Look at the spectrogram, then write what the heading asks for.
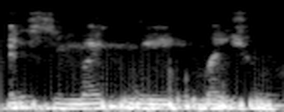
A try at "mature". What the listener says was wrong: I know, but the thing is the way you pronounce the word major. It's not major. It's matured.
